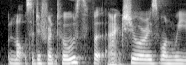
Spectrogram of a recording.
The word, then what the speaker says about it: Axure: Axure, AXURE.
